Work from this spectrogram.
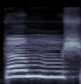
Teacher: suu diperpanjang dua ketukan karena ada sukun waw yang didahului oleh dammah, mad asli atau mad thabi'i.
